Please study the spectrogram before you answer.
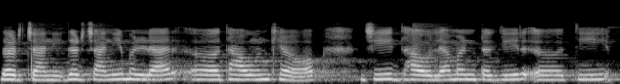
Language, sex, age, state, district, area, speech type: Goan Konkani, female, 18-30, Goa, Quepem, rural, spontaneous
